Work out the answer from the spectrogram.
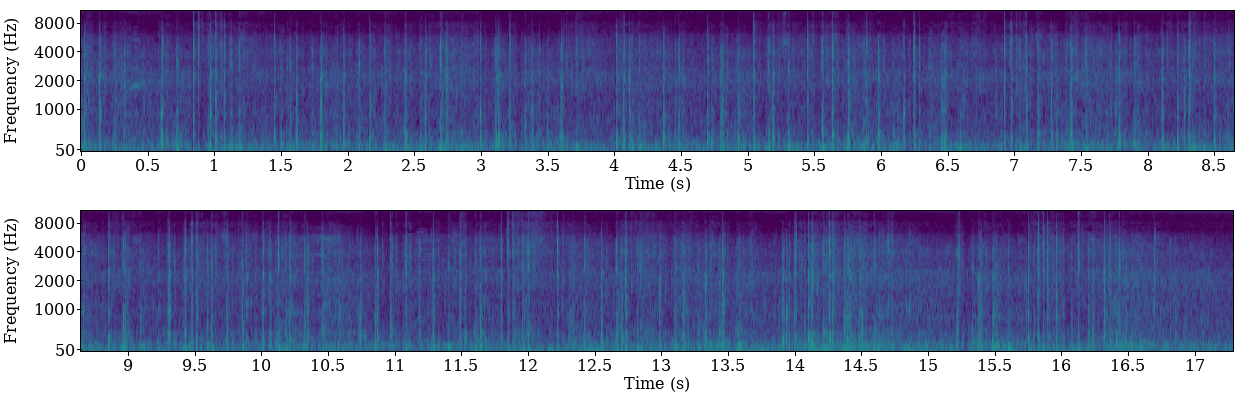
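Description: Aerial fireworks display at full intensity: many shells bursting in rapid, overlapping succession, a continuous barrage of booms and pops with no pause.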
